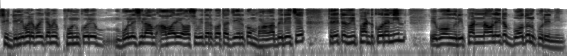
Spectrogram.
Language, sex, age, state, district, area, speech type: Bengali, male, 18-30, West Bengal, Bankura, urban, spontaneous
